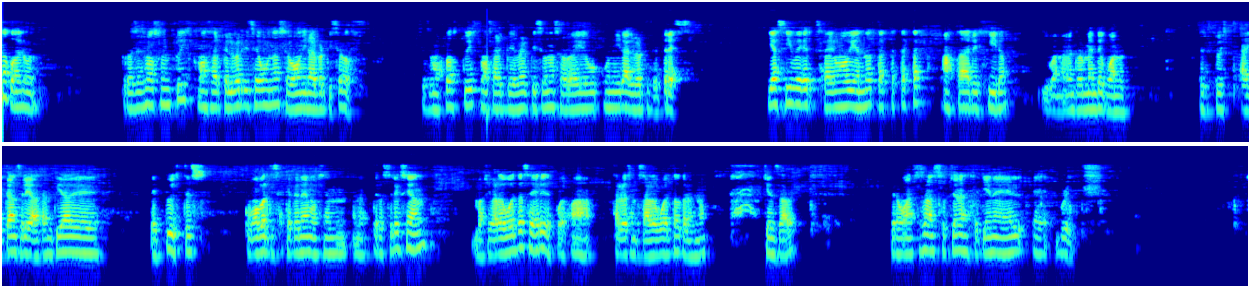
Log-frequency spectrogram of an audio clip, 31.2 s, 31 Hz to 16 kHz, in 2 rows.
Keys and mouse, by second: 0.7 click, 1.9 middle click, 2.1 ctrl+middle click, 5.2 click, 9.4 click, 9.6 click, 9.8 click, 10.0 click, 10.2 click, 10.4 click, 10.6 click, 10.8 click, 11.0 click, 11.2 click, 11.4 click, 11.6 click, 14.6 click, 14.8 click, 21.6 click, 22.0 click, 22.2 click, 26.1 click, 26.4 click, 27.5 shift+middle click, 27.8 ctrl+middle click, 28.2 middle click, 28.4 ctrl+middle click, 28.7 shift+middle click, 29.0 ctrl+middle click, 30.2 click, 30.8 Tab.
